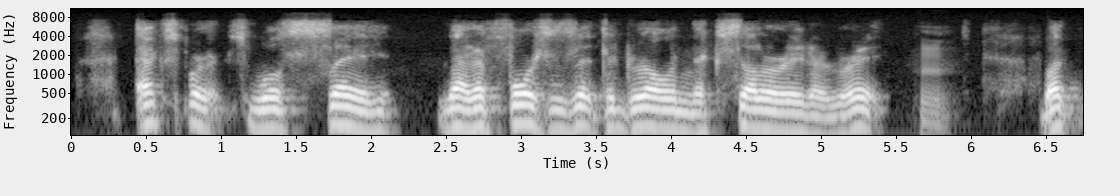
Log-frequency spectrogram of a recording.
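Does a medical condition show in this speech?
Yes: Parkinson's; tremors since youth, progressively worse.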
